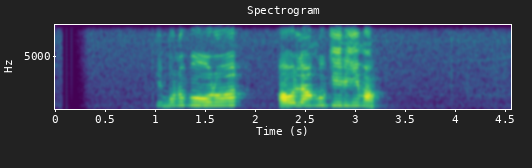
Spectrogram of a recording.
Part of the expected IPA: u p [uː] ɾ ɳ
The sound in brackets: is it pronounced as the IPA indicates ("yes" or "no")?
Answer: yes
